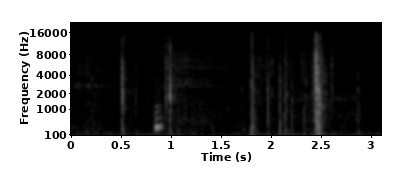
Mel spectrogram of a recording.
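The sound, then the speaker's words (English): Tarot cards are pulled from a deck, making a few short bursts of soft, papery shuffling and sliding. The card sounds are very faint and come between quiet speech. “So I'm pulling some clarifier cards now.”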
